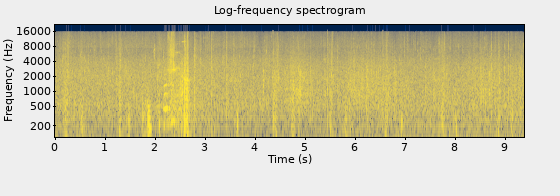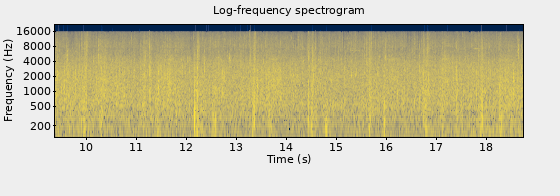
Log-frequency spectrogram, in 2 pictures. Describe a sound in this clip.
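Dry cornstalks rustle and swish as someone pushes through them.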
